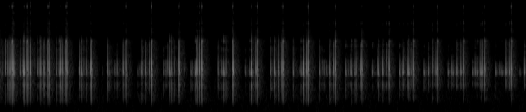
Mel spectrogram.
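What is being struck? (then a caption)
Ribbed cockle half-shell tapped and scratched with fingernails. Several fingernails scratch and tap the ribbed surface of a brown-patterned, orange-brown cockle half-shell held up close. Rapid clusters of dry, clicky taps and short scrapes repeat steadily throughout, with a mid-range tone and bright edges but no low end. Each click dies away almost instantly.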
